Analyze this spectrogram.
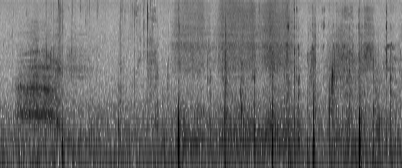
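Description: Someone bites off half a piece of food held in chopsticks and chews it: faint, soft crunches and wet clicks recur irregularly over a quiet, steady hiss.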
